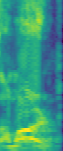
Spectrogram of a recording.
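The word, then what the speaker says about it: summer: টাকে ফোকাসে আনা হয় সো আমেরিকান ইংলিশের ক্ষেত্রে সামার সামার বলা হয় আর ব্রিটিশ ইংলিশের ক্ষেত্রে আর টাকে সাইলেন্ট রাখা হয় ব্রিটিশ ইংলিশের ক্ষেত্রে আর কে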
